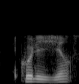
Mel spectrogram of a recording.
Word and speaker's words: Collégien: Collégien CEDEX, comme ça se prononce, collégien comme un collégien, CEDEX, CETEX.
